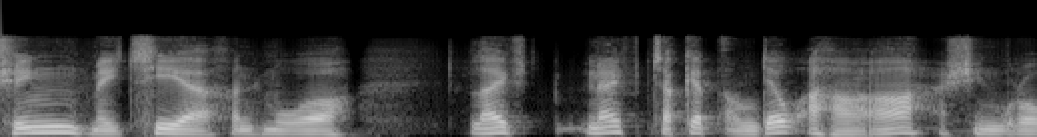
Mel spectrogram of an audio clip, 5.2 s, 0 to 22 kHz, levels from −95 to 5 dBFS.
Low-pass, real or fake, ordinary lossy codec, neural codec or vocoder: 7.2 kHz; fake; none; codec, 16 kHz, 0.5 kbps, X-Codec, HuBERT features, trained on LibriSpeech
